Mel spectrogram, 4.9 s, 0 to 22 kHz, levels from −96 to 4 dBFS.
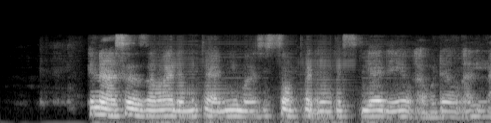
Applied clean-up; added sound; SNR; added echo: neural separator model SepFormer DNS4.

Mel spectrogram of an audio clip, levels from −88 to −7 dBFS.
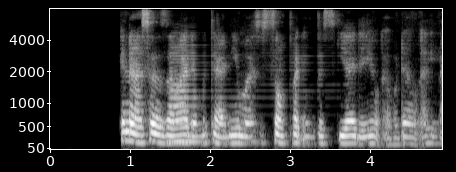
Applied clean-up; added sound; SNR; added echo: neural mask model DeepFilterNet 3.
